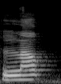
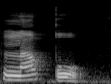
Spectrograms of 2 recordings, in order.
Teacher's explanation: Pangkal lidah naik menempel ke langit-langit mulut paling belakang. Langit-langit mulut yang lunak tuh yang paling belakang, laq. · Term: qalqalah huruf qaf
